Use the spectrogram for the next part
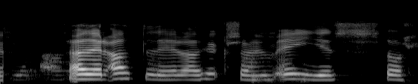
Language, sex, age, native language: Icelandic, male, 12, Icelandic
